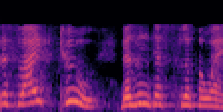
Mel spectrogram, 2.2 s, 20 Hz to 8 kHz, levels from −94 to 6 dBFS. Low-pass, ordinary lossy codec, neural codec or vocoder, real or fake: 7.2 kHz; AAC, 16 kbps; codec, 16 kHz, 4.8 kbps, FACodec; fake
